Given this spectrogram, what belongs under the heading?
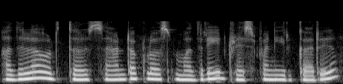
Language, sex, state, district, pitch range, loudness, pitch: Tamil, female, Tamil Nadu, Nilgiris, 220-255 Hz, -13 LUFS, 230 Hz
